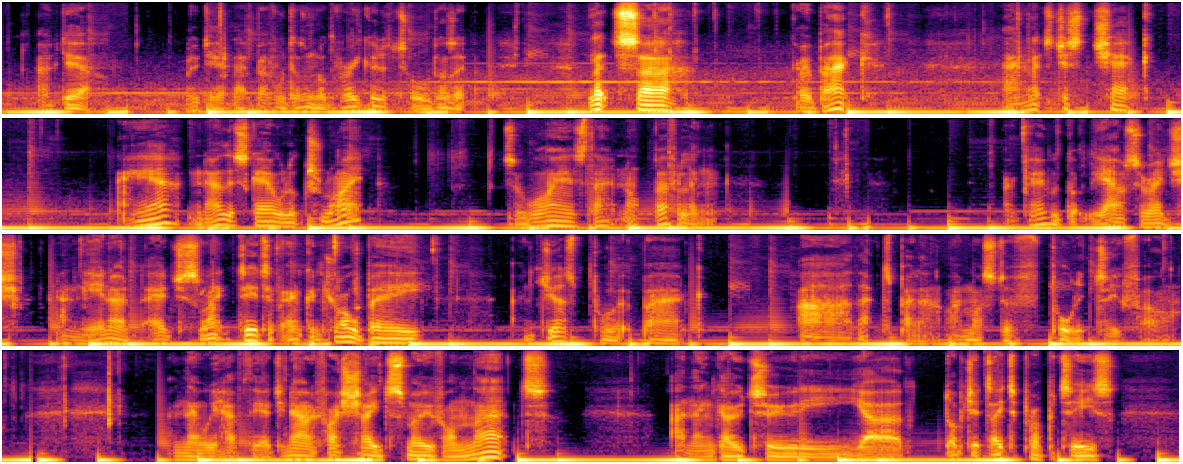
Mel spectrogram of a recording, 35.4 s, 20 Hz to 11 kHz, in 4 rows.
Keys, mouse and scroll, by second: 1.2-1.6 scroll up 4, 1.8-2.3 shift+middle drag, 2.7-3.6 middle drag, 3.9 Tab, 4.9 ctrl+z, 5.2 ctrl+z, 5.7 ctrl+z, 7.6 Tab, 9.1 click, 11.9-15.1 middle drag, 15.2 Tab, 16.7 alt+click, 18.5 alt+shift+click, 20.2 ctrl+b, 27.3 Tab, 27.9-28.5 middle drag, 28.6-29.4 right drag, 29.8-30.2 scroll down 2, 30.2-31.2 middle drag, 33.9 click.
